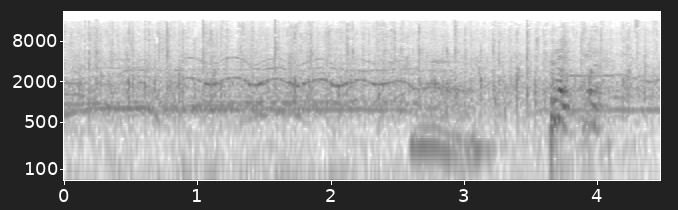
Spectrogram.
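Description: Steady applause from a crowd at a demonstration, for the veterans present, a dense, even patter of clapping that holds throughout, with sustained whistle-like tones above it and a brief louder burst of cheering near the end.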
